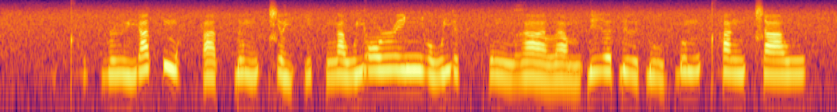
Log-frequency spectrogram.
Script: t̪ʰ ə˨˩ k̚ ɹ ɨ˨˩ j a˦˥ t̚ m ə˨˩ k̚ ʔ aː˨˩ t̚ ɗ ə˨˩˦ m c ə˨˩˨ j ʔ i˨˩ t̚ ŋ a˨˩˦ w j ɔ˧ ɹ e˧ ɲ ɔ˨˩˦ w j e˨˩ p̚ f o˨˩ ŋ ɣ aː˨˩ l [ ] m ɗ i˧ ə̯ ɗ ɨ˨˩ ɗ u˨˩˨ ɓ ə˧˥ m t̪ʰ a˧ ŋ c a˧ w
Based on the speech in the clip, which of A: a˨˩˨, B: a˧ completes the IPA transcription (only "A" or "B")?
A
